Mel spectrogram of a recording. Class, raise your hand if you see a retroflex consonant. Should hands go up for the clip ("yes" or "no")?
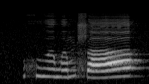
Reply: yes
